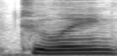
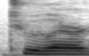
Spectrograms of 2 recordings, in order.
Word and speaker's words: Tulare: I'm looking for for my new house in Tulane County, or Tulare County. I mispronounced it.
